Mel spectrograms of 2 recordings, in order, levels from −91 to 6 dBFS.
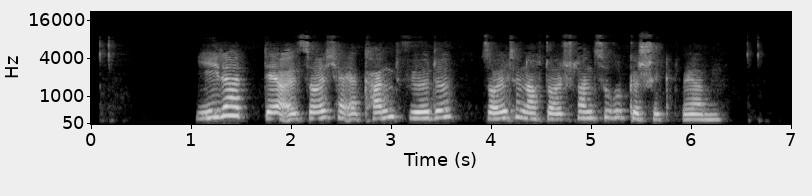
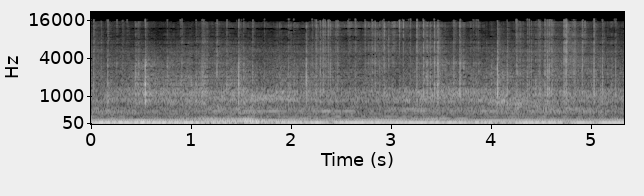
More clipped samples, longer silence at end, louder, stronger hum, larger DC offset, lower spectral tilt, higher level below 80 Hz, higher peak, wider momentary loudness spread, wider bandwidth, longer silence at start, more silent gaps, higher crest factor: neither; first, 0.7 s vs 0 s; about the same, -18 LUFS vs -20 LUFS; neither; neither; about the same, -5.5 dB/octave vs -5 dB/octave; second, -74 dBFS vs -20 dBFS; about the same, -2 dBFS vs 0 dBFS; first, 10 LU vs 3 LU; second, 9.4 kHz vs 17 kHz; first, 1.05 s vs 0 s; neither; about the same, 18 dB vs 18 dB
